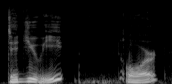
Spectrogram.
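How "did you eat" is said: "Did you eat?" lifting sharply on "eat"; rising question tune. Shown as a demonstration. Teacher shows what makes it a question, rising tune. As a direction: ask it with "eat" climbing at the end. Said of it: "My voice is going up".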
